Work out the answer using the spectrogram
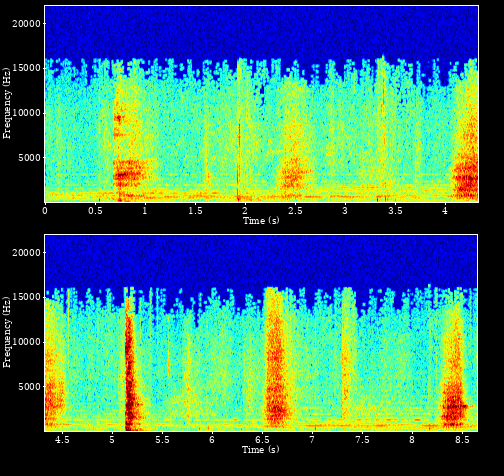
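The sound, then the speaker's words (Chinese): Footsteps climbing a staircase to the third floor: a steady series of dull thumps, roughly one per second, over a faint constant tonal hum. “休息完毕，我正在往三楼走。”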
